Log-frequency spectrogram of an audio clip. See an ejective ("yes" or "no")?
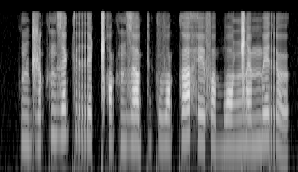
no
